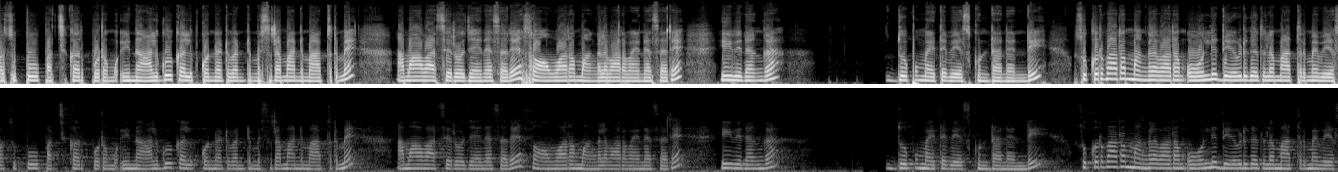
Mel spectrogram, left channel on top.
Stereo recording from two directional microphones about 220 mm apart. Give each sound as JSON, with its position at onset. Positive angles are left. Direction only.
{"t": 0.4, "sound": "speech", "side_deg": 45}
{"t": 9.0, "sound": "speech", "side_deg": 45}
